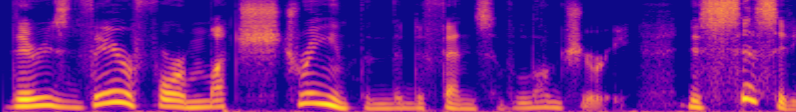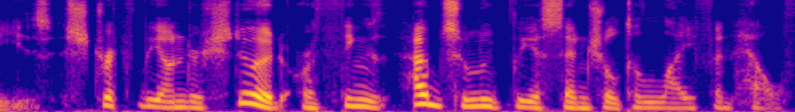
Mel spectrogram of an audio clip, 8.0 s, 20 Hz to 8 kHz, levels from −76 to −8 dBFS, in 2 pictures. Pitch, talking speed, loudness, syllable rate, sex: 165 Hz, 160 wpm, -21 LUFS, 5.7 syllables/s, male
